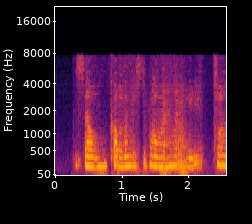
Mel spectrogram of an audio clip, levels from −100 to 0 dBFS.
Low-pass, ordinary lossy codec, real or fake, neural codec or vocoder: 19.8 kHz; AAC, 24 kbps; fake; codec, 44.1 kHz, 0.9 kbps, DAC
